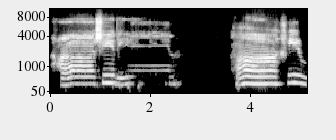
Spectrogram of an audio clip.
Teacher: The fatha goes and this noon turns into a noon sakin, and you stop with a sukoon above the noon. So you read it as reen.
